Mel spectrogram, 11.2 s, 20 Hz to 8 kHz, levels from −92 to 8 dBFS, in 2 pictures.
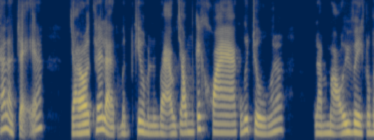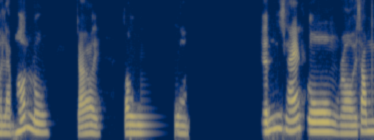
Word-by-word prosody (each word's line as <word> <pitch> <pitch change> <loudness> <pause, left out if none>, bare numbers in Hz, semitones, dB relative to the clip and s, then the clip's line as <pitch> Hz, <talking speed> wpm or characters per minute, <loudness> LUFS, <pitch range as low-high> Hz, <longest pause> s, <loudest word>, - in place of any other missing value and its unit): khá 260 - +2
là 275 - +1
trẻ. 265 +3 -3 0.4
Trời 170 0 +1
ơi! 190 +2 +8
Thế 245 +1 +5
là 165 -11 +4
mình 170 0 -7
khi 215 - +4
mà 205 - +3
mình 170 -2 -5
vào 165 0 0
trong 190 0 0
cái 260 - +3
khoa 190 -3 +3
của - - -6
cái 240 +1 +2
trường 170 -3 0
đó 205 - -4
đó, 240 +1 -6 0.5
làm 175 0 -4
mọi 175 +3 +1
việc 195 -3 +3
là 185 - +1
mình 180 -1 -3
làm 170 0 -3
hết 220 +7 +2
luôn. 200 -8 -1 0.4
Trời 155 - +1
ơi, 175 0 -1 0.4
từ, 175 - +1 0.7
ờ 170 -2 -6 1.1
Chính 225 +7 +1
xác 225 +3 +4
luôn, 205 -3 +3
rồi 175 0 -2
xong, 210 +2 +1
190 Hz, 200 wpm, -20 LUFS, 175-210 Hz, 1.1 s, ơi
